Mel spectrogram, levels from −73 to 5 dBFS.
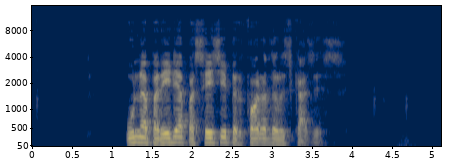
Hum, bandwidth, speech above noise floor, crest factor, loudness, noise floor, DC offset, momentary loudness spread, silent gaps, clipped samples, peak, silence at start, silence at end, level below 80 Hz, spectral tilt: none; 11.5 kHz; 59 dB; 20 dB; -22 LUFS; -81 dBFS; under 0.1%; 13 LU; none; under 0.1%; -4 dBFS; 1.2 s; 1.3 s; -62 dBFS; -6 dB/octave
